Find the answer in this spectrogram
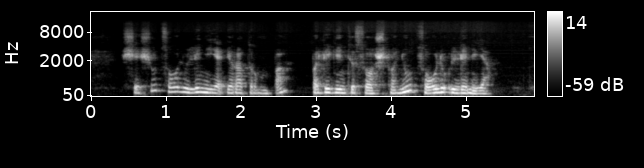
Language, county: Lithuanian, Vilnius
